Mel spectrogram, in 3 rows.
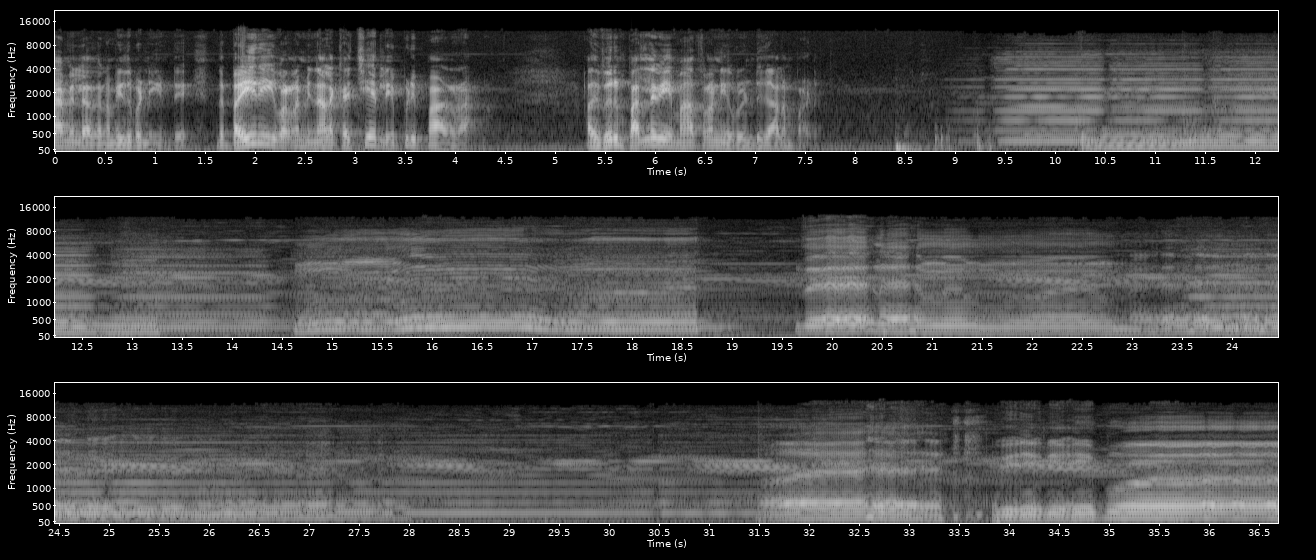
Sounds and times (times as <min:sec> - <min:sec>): Speech: 0:00.0 - 0:04.2, 0:05.3 - 0:07.7
Carnatic music: 0:00.0 - 0:36.6.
